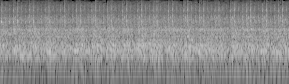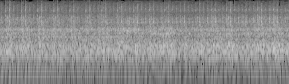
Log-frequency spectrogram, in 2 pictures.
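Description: Even idle carrying a fast, slightly uneven ticking knock around three per second in the upper range; source unclear.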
